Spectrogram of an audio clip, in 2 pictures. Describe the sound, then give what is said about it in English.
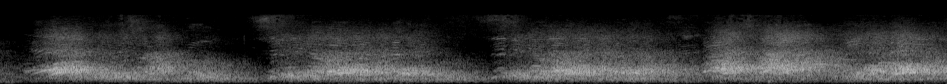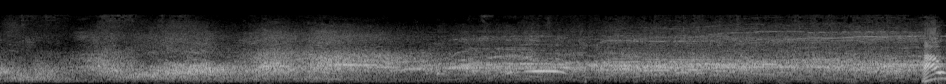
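A large audience cheers and shouts exuberantly, a dense, sustained roar of many voices with rising whoops and yells, loud, continuing without pause. “to hear the joy in the house.”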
